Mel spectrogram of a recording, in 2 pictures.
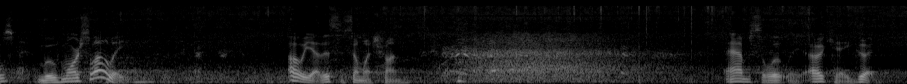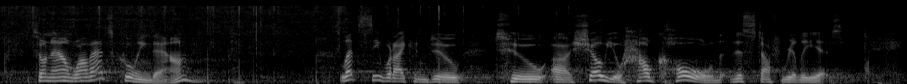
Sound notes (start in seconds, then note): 4.4 laughter; 6.4 hissing sound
